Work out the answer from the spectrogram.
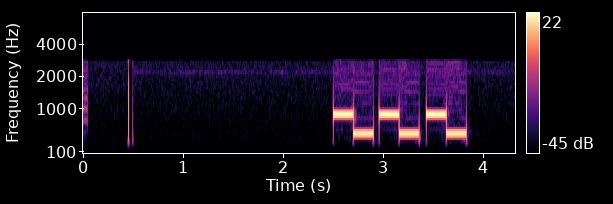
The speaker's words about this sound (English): Warren County with the 1730 Monday night evacuation tones. Repeating Warren County with the 1730 Monday night Mayday evacuation tones.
